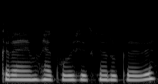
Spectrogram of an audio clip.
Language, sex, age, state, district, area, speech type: Kashmiri, female, 30-45, Jammu and Kashmir, Bandipora, rural, spontaneous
